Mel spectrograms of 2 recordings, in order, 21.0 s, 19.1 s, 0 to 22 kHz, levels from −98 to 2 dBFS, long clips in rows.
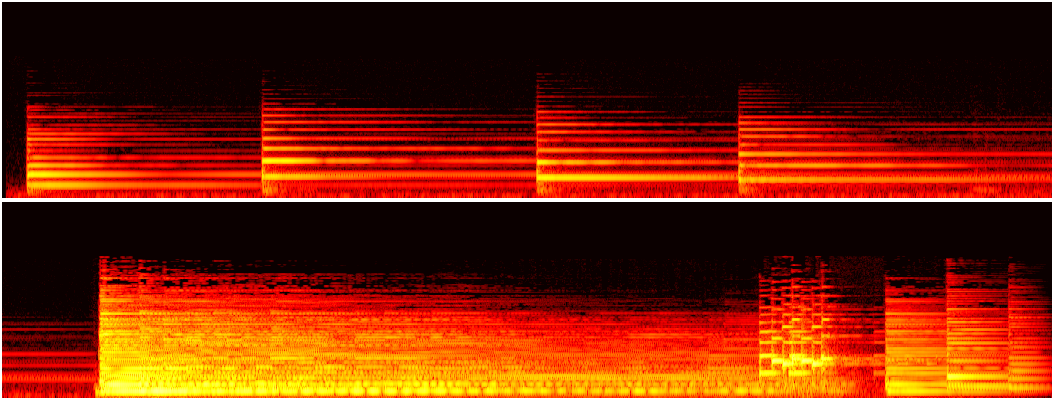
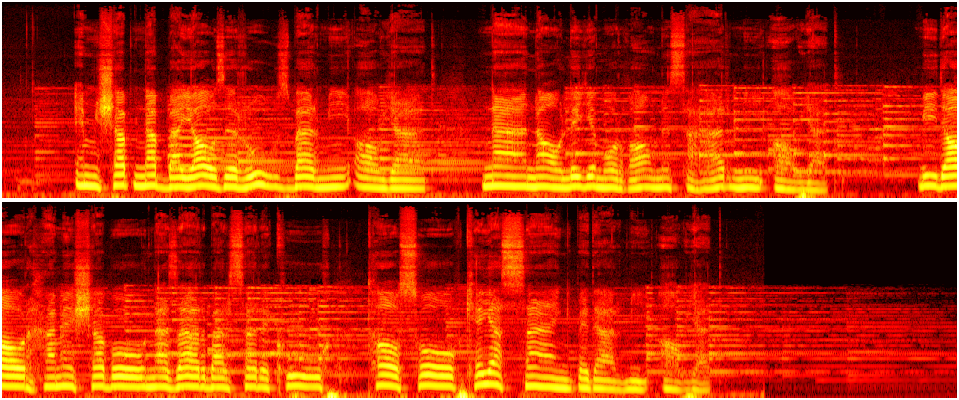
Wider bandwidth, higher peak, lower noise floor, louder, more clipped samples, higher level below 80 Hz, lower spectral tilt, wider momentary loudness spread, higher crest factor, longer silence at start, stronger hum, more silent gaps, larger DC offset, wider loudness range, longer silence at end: second, 5.8 kHz vs 19 kHz; about the same, -2 dBFS vs -4 dBFS; about the same, -54 dBFS vs -54 dBFS; about the same, -21 LUFS vs -22 LUFS; neither; second, -48 dBFS vs -38 dBFS; first, -9.5 dB/octave vs -6 dB/octave; first, 24 LU vs 14 LU; about the same, 22 dB vs 18 dB; about the same, 0.25 s vs 0.35 s; neither; neither; neither; first, 20 LU vs 6 LU; second, 0.1 s vs 1.7 s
